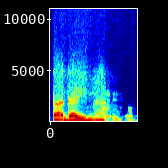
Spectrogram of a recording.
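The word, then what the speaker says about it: اعتدينا: Oh, bacanya ya tadaina. Depannya kan alif wasol. Tadaina. Iya, tadaina. Iya, tadaina. Oh, saya salah dengar. Ini hamzah wasol, Bunda ya.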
